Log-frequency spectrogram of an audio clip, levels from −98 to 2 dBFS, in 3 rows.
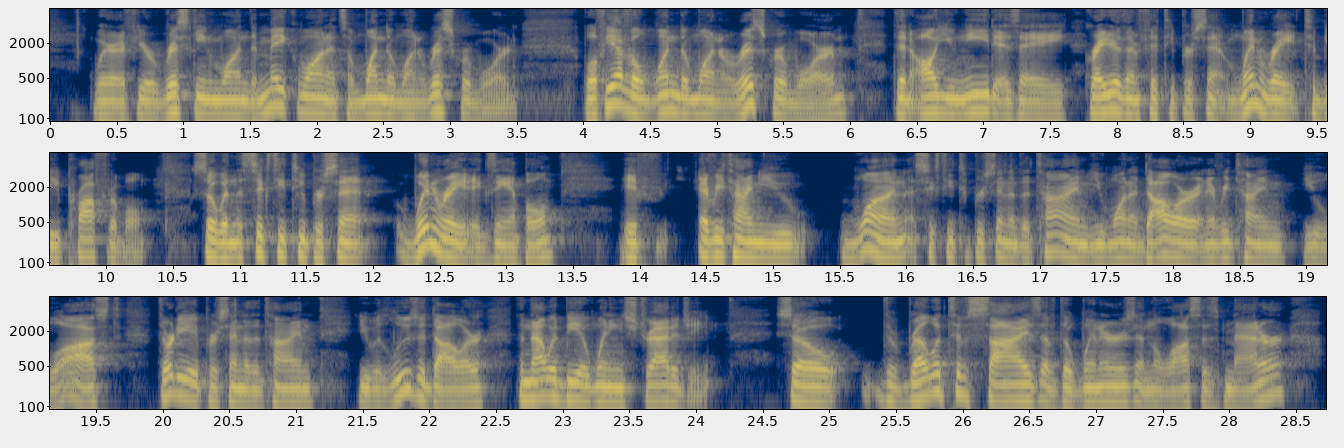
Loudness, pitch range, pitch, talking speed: -25 LUFS, 105-125 Hz, 115 Hz, 190 wpm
